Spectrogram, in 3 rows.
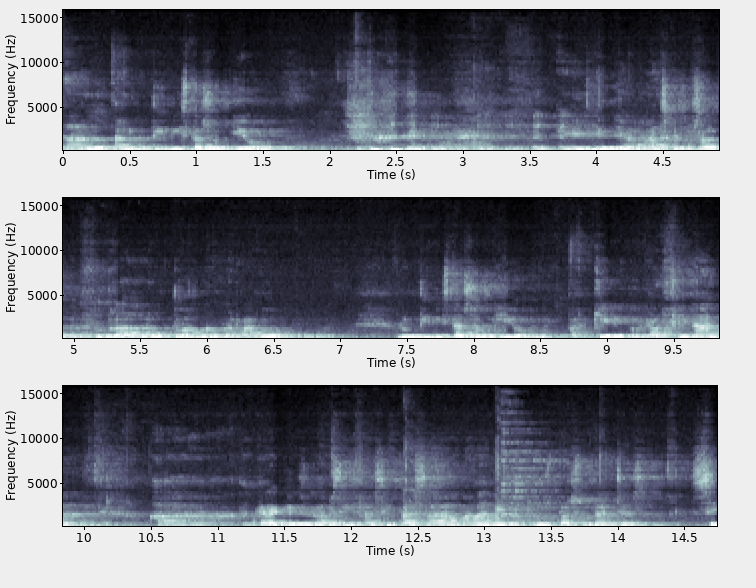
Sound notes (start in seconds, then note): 2.1 laughter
